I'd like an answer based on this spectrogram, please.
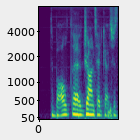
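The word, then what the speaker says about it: Daboll: DeBold, the Giants head coach is there. It's in the notes. How do you say it? Oh, Brian DeBold. yeah, Dabol.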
